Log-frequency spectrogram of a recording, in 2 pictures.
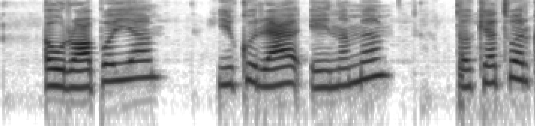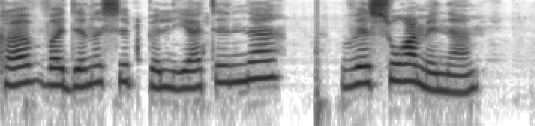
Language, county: Lithuanian, Vilnius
